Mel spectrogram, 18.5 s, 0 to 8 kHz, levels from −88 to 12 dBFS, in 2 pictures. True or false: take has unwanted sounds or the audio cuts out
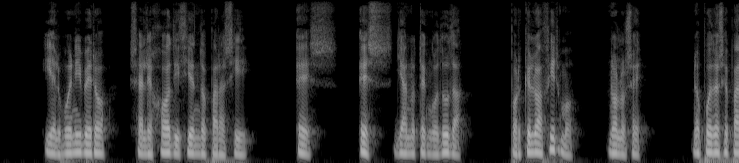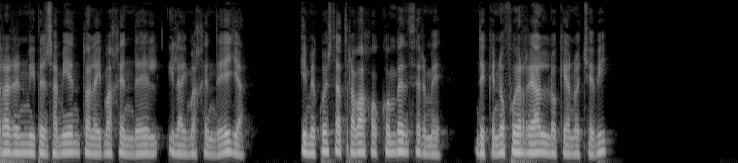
false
